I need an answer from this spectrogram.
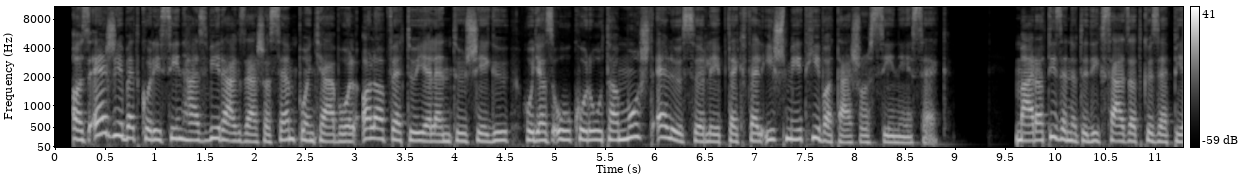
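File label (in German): Hungarian Dynamisch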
